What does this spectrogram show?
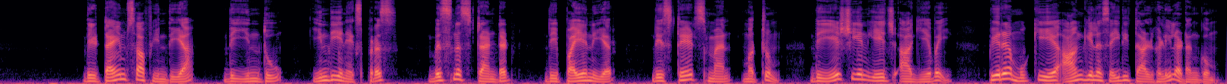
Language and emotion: Tamil, neutral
